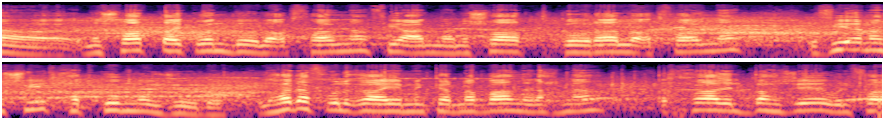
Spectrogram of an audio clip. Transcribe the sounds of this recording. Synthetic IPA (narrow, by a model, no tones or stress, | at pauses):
anɑʃɑːt̪ˤːajkwɪnd̪olɪʔɑt̪ˤfɑːlnafiʕɪnːanɑʃɑːt̪ˤkʊːɾɑːlɪʔɑt̪ˤfɑːlnawfiʔanaːʃiːt̪ħat̪̚kuːnmowʒuːd̪eɪlɦad̪afwɪlɣaːjemɪnkɑɾˤnabaːlnanɪħna | ʔɪd̪xaːlɪlbaɦʒewɪlfa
